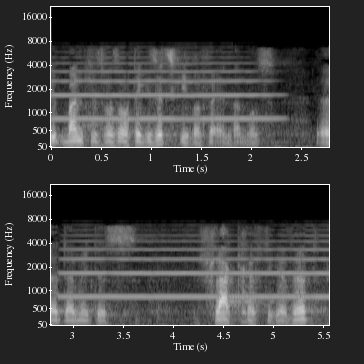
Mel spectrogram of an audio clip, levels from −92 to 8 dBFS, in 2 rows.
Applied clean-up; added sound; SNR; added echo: none; Trumpet; 8 dB; reverberation time 1.0 s.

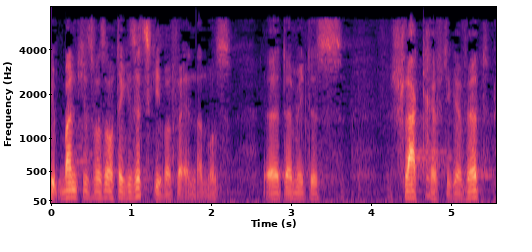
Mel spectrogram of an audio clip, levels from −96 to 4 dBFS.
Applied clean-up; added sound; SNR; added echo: none; none; none; none.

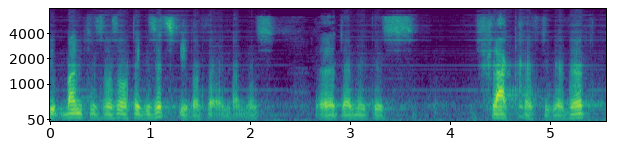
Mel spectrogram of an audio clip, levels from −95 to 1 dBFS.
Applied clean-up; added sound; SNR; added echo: neural separator model SepFormer DNS4.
